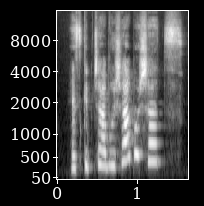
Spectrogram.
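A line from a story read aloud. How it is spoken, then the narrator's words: Shrill call. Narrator (German): rief sie auf ihre übliche, ein wenig zu schrille Art und Weise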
